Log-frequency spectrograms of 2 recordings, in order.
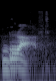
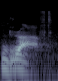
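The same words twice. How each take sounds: The two takes are said the same way.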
